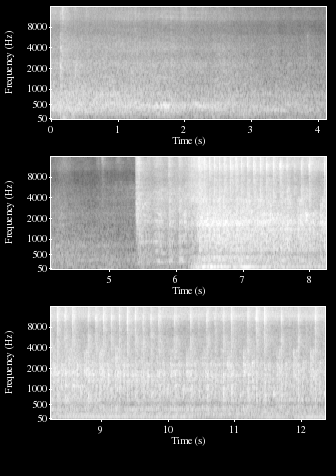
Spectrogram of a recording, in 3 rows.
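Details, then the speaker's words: 1996 Volvo 850 engine that broke down, clunking turned to squealing: quiet lead-in, then catches and settles into a fast idle with a thin high squeal over it on start; cause not identified. "so that now the engine makes a squealing high-pitched sound when you start it"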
